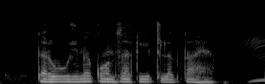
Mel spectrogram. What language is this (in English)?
Hindi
